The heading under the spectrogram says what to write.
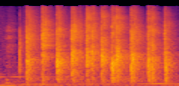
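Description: Two people clap their hands, about ten sharp, bright claps in a fairly steady but slightly uneven rhythm. The clapping is loud and clear, with no voices.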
